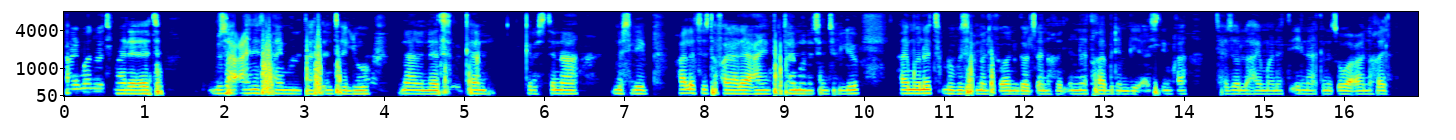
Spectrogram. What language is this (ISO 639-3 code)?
tir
